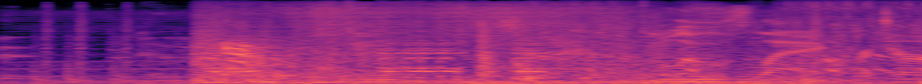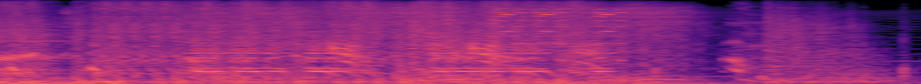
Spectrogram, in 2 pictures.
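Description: A lightning gun crackles and buzzes in bursts.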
